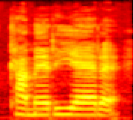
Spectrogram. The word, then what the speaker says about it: cameriere: But in Italian, unless it's this case ciao and ciao, the vowels are pronounced and you want to hear it properly. So it would be cucchiaio, cameriere. Every single syllable is pronounced properly.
